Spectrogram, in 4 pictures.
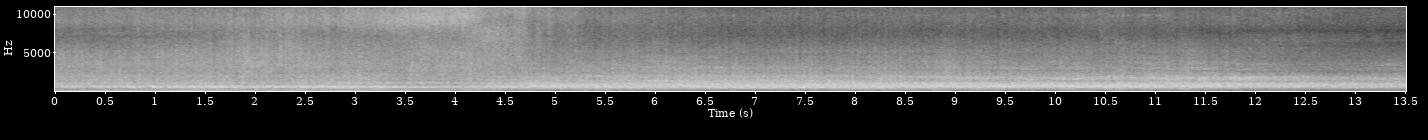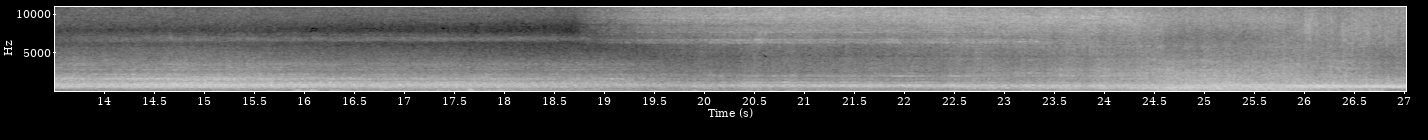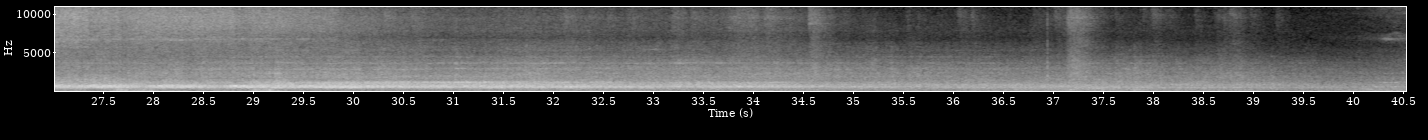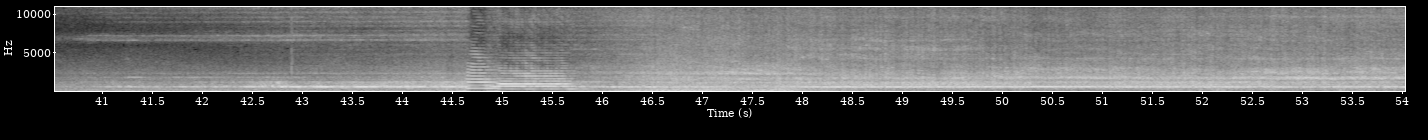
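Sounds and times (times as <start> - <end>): high hiss: 0.0 - 5.4, 12.3 - 30.4
diesel locomotive engine: 0.0 - 54.0
train wheels clattering on rails: 19.7 - 39.2, 45.9 - 54.0.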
